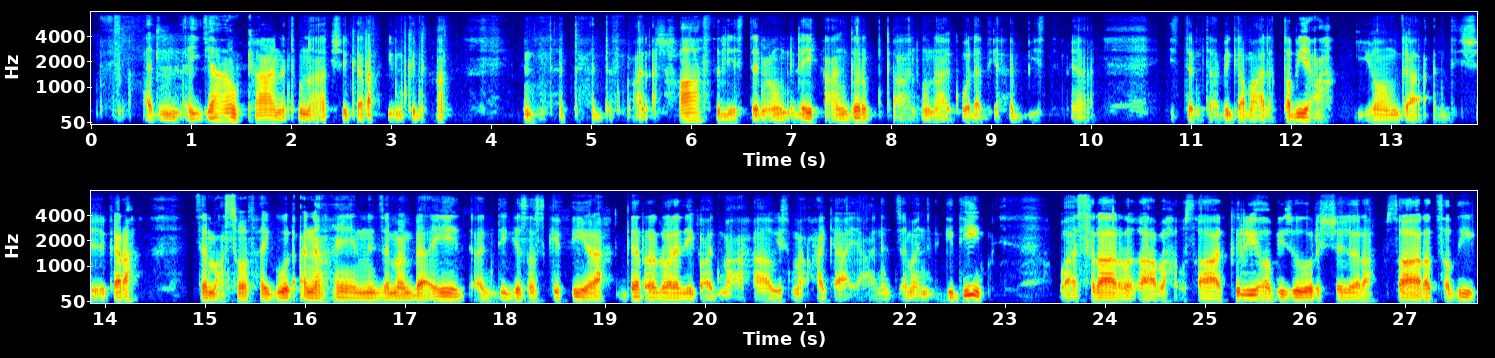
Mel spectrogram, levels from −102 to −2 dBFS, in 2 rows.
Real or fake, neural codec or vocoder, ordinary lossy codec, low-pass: fake; vocoder, 44.1 kHz, 128 mel bands every 512 samples, BigVGAN v2; none; 7.2 kHz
